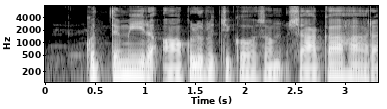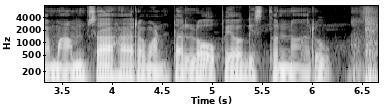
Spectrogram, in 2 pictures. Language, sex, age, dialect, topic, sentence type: Telugu, male, 18-24, Utterandhra, agriculture, statement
